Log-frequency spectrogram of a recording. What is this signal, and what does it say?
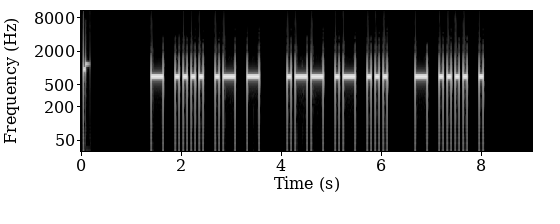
Morse code, heard as a keyed tone, about 15 wpm, 700 Hz. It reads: THAT WAS THE
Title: Sets of 3 Words 15wpm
